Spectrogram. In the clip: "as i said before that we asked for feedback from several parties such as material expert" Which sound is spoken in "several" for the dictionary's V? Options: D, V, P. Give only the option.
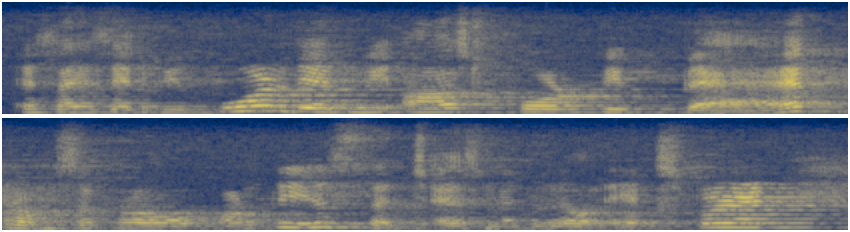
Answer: P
